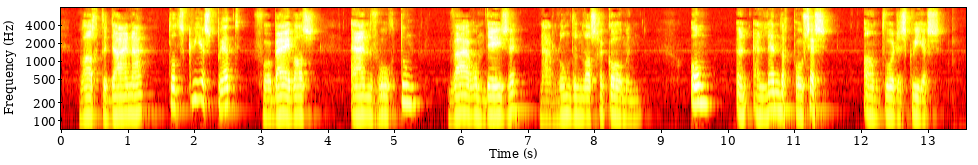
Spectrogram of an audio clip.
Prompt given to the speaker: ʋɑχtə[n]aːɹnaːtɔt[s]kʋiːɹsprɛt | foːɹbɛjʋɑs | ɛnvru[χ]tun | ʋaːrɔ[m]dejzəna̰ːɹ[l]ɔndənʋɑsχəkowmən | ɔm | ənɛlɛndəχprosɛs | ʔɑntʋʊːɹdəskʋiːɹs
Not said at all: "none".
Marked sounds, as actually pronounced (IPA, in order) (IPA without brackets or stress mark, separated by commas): d, s, χ, m, l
